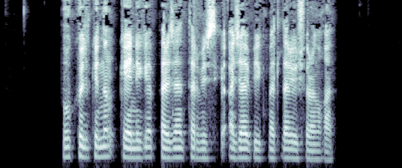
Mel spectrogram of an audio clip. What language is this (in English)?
Uyghur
